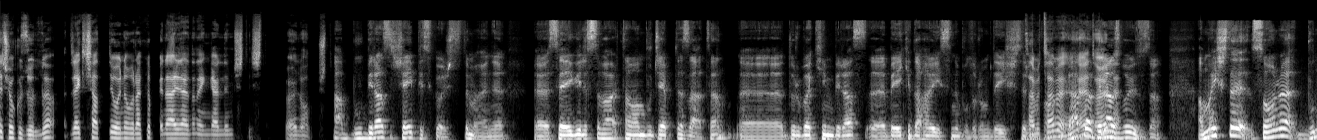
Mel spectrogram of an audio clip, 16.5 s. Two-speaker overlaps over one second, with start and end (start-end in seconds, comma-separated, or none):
12.8-14.0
